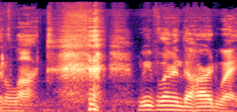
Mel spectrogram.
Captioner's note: laughs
